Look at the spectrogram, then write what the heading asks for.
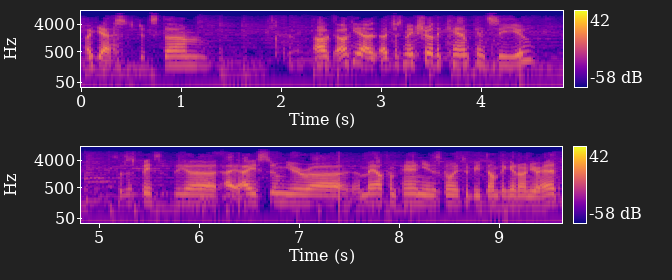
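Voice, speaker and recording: A man with a fairly high voice speaks on a dull phone line with music in the mix. He gives casual instructions like a radio host, polite and a little hesitant. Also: fairly even intonation, brisk, a bit bright. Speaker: prank caller posing as radio station host. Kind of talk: casual directing over a phone call. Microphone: phone call. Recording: muffled lo-fi phone call with music.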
